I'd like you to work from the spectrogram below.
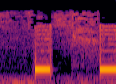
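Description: Telephone busy signal as a call to a radio listener fails to connect: two loud, steady mid-pitched beeps, each about a quarter second long and spaced roughly a second apart, over a faint background hum.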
